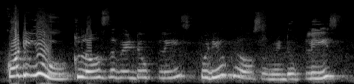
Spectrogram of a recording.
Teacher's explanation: जब हम किसी को रिक्वेस्ट करते हैं तो हमारी इंटोनेशन क्या उससे होती है, बहुत पोलाइट होती है और हमारी पिच जो होती है वो लो होती है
